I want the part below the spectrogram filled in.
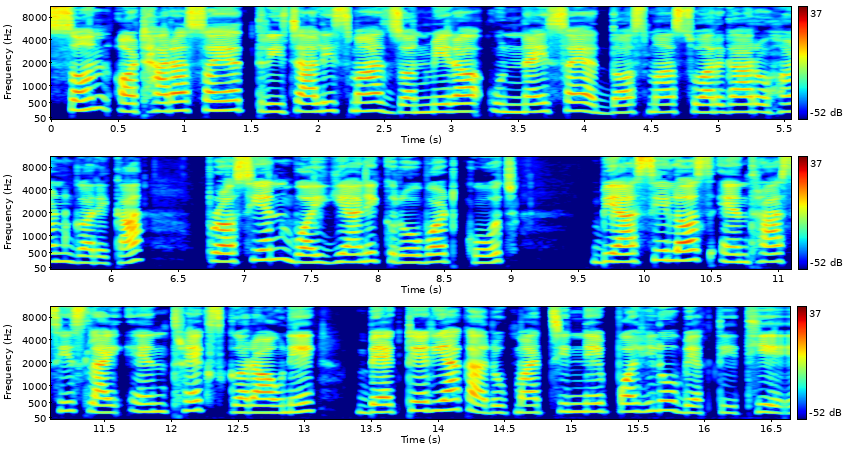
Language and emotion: Nepali, neutral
